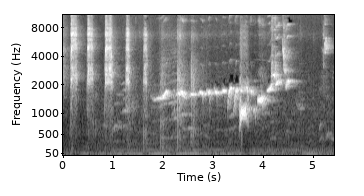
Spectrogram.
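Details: White-rumped shama, fighter type, Wonosobo, Central Java, Indonesia, used to provoke rival birds: several sharp clicks, then a long wavering whistled phrase with quick modulated notes.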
